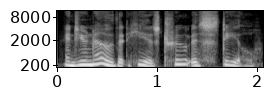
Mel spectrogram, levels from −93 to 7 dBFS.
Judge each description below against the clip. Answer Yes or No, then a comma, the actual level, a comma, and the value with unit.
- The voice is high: Yes, high, 215 Hz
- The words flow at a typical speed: No, fast, 260 wpm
